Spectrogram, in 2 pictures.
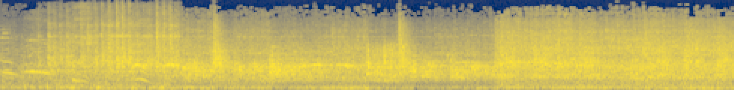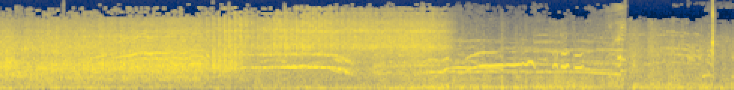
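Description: Mine-train roller coaster cars running along the track with a steady rumble and clatter, getting louder and fuller about six seconds in. Riders' voices rise over it a few seconds before the end.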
